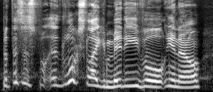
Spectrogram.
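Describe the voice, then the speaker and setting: A man's voice: very high-pitched, expressive, moderate pace. A man doing crude, sarcastic, exasperated video game commentary, swearing heavily as he rants. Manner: crude, profanity-laden, exasperated ranting. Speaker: game streamer, let's play host. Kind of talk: ranting game commentary with mocking voices.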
